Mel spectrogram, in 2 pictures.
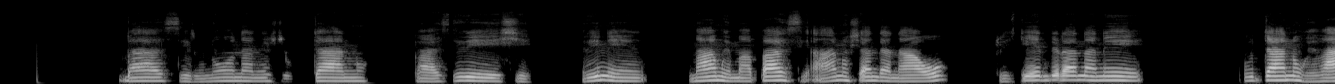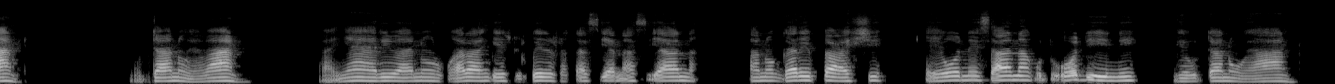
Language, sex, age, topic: Ndau, female, 36-49, health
